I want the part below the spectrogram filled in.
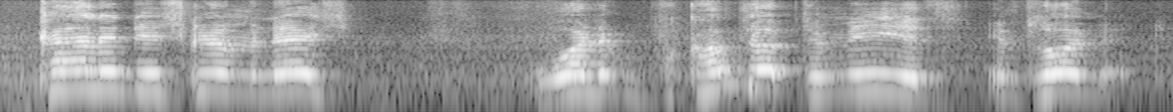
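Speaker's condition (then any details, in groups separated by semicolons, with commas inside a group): Cerebral palsy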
